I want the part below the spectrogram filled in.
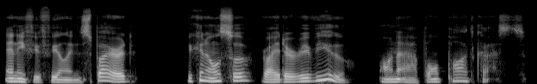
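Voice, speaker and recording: A man presenting a scripted self-help podcast monologue in a measured, instructional way. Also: medium pitch, lively intonation, dry recording, clean studio sound. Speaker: podcast host.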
